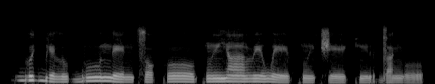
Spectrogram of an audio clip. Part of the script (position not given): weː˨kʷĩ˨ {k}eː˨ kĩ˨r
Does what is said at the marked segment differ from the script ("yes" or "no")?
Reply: yes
